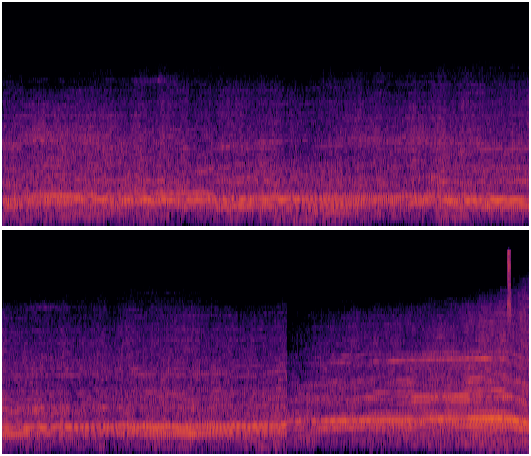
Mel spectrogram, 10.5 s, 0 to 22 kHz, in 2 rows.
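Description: A V8 championship race car at Phillip Island screams past with a loud, sustained engine note that rises and falls through the gears, with a brief dip as it shifts before climbing again.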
